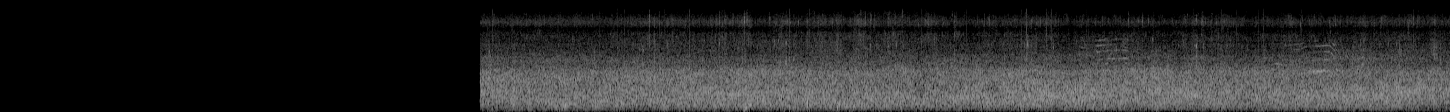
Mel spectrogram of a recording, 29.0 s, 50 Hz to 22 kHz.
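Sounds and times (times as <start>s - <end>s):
water lapping and rippling: 9.6s - 29.0s.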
